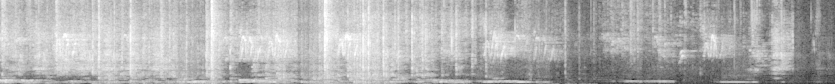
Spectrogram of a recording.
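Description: Domestic pigeons cooing, with wings flapping during the first four seconds or so; after that, only short separate coos.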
